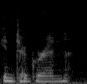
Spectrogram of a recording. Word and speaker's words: integrin: alpha 6 beta 4 integrin also spans that same zone some people pronounce it integral I think you'll hear it both ways CD 151 antigen is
